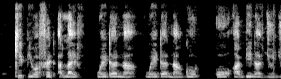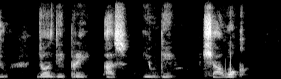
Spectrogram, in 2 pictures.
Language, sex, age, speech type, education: Nigerian Pidgin, male, 30-45, spontaneous, tertiary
